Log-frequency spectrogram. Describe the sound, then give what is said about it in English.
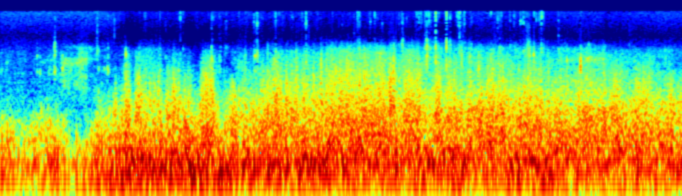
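Wind blowing straight into the microphone, a loud, steady buffeting roar that swells after the first second and stays strong throughout, with no voices. “The wind, she blows. I don't know if it's picking up on the microphone, but there is a... I just turned into the wind and it's blowing straight in my face.”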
